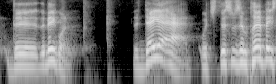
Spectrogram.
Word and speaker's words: Daiya: you wonder why I'm saying de instead of Dia like a normal person it's because in the ad the voiceover says DEA and we we did know I had heard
